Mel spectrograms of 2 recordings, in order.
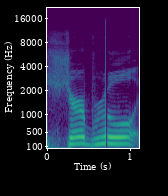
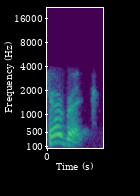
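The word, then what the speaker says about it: Sherbrooke: Riders 3 and 0 Steve in sheru Nova Scotia hopefully I got that right Steve did I say it properly yeah it's actually sherbrook sherbrook okay we gotta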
